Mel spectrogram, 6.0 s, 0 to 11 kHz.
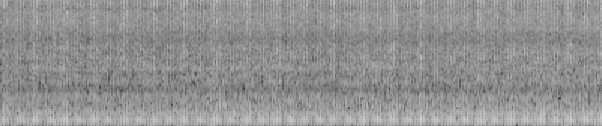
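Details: Simplicity 560 snowblower small single-cylinder engine, primed and gas added during a tune-up, in cold weather: even, rapid putter at steady speed with no misses or knocks; runs cleanly, only a slight hiccup at idle noted.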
